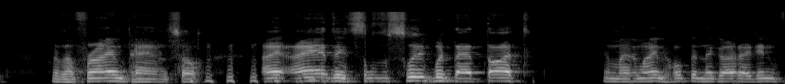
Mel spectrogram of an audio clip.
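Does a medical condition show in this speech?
Yes: cerebral palsy.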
